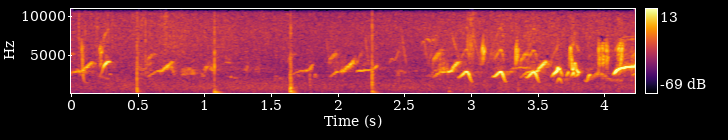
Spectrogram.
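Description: Small birds chirping: many short rising and falling chirps with a few sharp clicking notes, growing busier about three seconds in.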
